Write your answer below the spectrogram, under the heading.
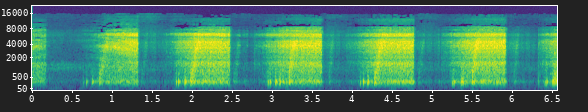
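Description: Repeated bursts of radio static hiss, about one a second, each switching on and off sharply: a ghost-hunting spirit box sweeping through radio stations.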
